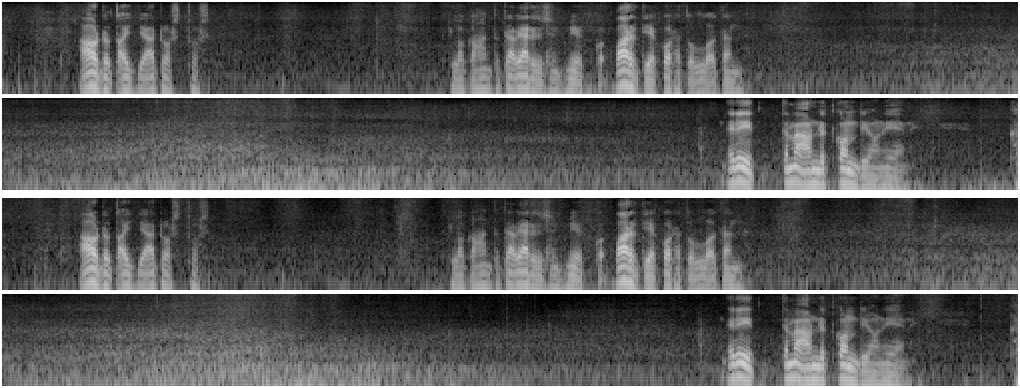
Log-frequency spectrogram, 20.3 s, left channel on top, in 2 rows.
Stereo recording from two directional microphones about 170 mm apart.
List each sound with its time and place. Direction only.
0.7 s speech: 25° right (ahead or behind)
4.5 s speech: 15° right (ahead or behind)
10.0 s vehicle: 90° right; by 12.8 s 70° right (ahead or behind)
17.4 s speech: 15° right (ahead or behind)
